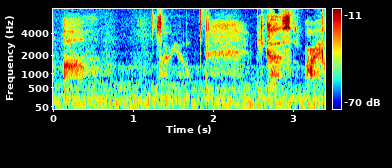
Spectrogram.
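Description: A woman talks over loud background noise. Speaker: ASMR creator. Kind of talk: casual ramble to camera. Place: home room. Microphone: phone near.

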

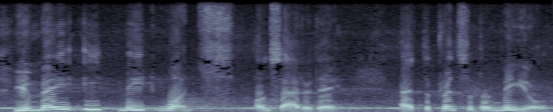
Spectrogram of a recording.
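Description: A man speaking very slowly over noticeable background noise. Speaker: priest. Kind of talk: sermon. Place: church.

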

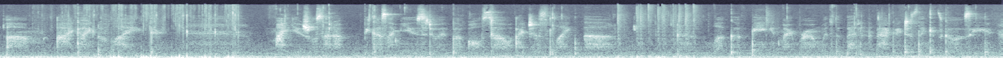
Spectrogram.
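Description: Amid loud background noise, a woman talks at a fairly slow pace with long, frequent pauses. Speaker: ASMR creator. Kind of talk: soft-spoken casual chat. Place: bathroom.

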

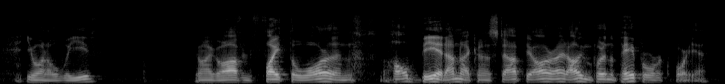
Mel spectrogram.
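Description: Over a quiet background, a man talks at a fairly quick pace with fairly even intonation. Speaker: actor performing a soldier character. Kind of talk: dramatic monologue. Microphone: phone near.

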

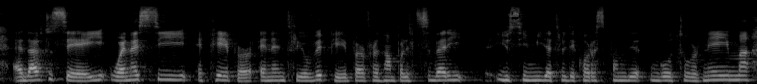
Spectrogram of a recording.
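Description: The delivery runs at a very fast pace. Its intonation is monotone and flat. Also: woman. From Italy. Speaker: neuroscientist and journal editor; guest. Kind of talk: lecture. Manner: halting. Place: hall. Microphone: camera far.

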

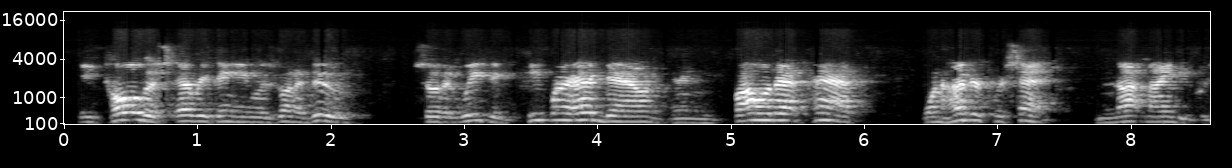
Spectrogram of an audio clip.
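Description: A fairly slow delivery with audible room echo. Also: man. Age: 70s. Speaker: Bible study participant. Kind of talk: group discussion. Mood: calm, reflective. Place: home room. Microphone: video call.

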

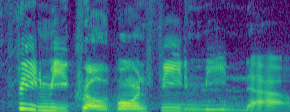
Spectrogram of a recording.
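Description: A put-on character voice at a middle pitch. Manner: menacing, demanding.

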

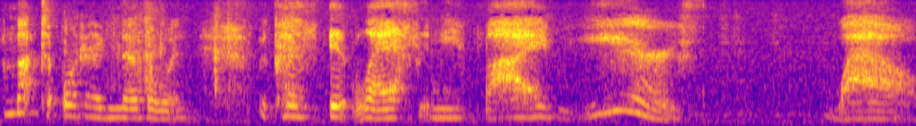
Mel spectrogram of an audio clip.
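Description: Soft-spoken and fairly slow, the speaker leaves long, frequent pauses over light background noise. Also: woman. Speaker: ASMR creator. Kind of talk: ASMR talk to camera. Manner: soft-spoken, relaxed. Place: home room.

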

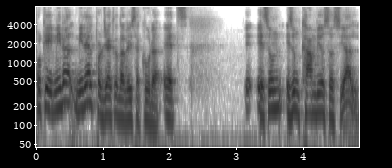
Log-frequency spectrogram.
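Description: Lively intonation marks this man's speech, delivered with an English accent. He keeps a moderate pace against a quiet background. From US, New York. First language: English (speaking Spanish). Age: 30s. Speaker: comedian. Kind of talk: casual chat. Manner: halting. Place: home room.

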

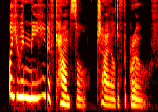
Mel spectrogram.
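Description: Using a put-on character voice, a woman speaks at a fairly slow pace with a fairly high pitch and very wide pitch swings. The sound is dry and close with no echo, on a very clean recording with a silent background.

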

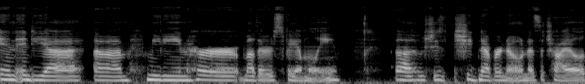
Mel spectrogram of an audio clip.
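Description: A woman is speaking in a quiet background. The sound is dry, with no echo. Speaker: book vlogger. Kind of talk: casual vlog chat. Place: car. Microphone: phone near.

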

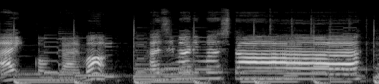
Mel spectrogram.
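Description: The speaker is a man. Music plays clearly behind him. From Wakayama, Japan. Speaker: comedian. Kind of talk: casual talk to camera. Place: home room. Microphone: phone near.

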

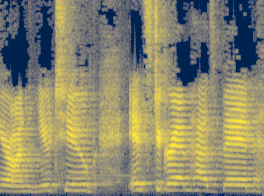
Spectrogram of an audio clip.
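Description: A woman with a high voice speaks at a moderate pace. Her intonation is monotone and flat, and room echo is audible. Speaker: lifestyle vlogger. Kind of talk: casual vlog chat. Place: kitchen. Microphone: phone near.

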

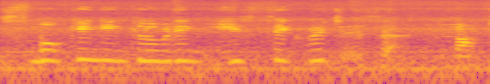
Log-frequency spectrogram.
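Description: A woman talks at a fairly quick pace while loud background noise carries on. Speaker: cabin crew announcer. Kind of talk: in-flight safety announcement. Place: plane.

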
